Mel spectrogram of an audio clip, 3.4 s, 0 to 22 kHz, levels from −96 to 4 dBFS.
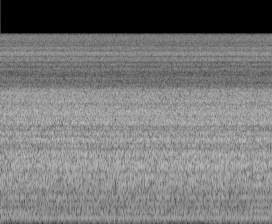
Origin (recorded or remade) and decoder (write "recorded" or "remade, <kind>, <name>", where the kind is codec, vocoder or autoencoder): recorded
